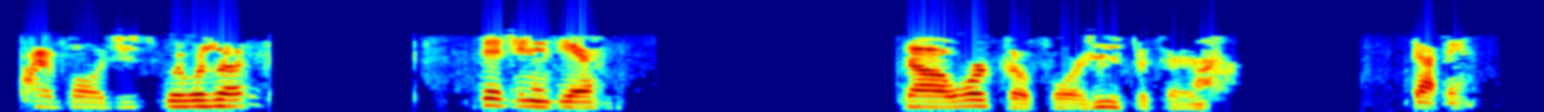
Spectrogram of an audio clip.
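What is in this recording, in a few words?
Sheriff Dispatch, Scanner audio recording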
